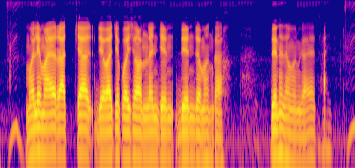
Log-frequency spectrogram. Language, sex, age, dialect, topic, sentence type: Marathi, male, 18-24, Varhadi, banking, question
